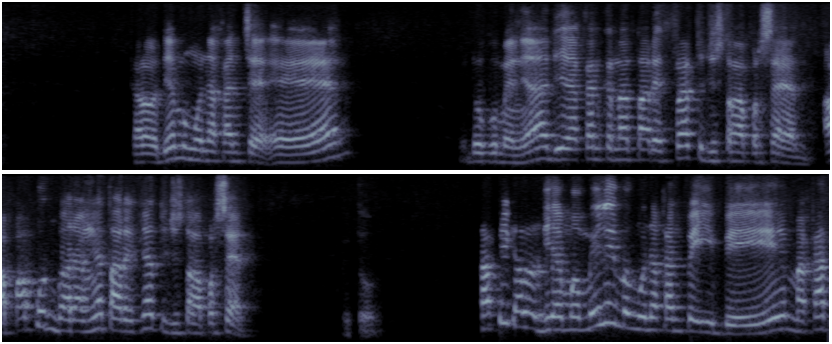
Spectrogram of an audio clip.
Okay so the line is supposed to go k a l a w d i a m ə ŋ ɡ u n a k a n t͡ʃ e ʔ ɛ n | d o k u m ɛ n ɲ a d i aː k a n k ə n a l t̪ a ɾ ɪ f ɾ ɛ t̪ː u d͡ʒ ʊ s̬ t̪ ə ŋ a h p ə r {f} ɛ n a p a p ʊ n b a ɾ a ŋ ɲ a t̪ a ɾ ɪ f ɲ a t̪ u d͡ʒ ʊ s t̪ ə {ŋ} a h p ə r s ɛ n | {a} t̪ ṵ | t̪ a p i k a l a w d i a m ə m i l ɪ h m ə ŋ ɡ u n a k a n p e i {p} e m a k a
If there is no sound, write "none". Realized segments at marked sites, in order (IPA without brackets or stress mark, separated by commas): s, ŋ, i, b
